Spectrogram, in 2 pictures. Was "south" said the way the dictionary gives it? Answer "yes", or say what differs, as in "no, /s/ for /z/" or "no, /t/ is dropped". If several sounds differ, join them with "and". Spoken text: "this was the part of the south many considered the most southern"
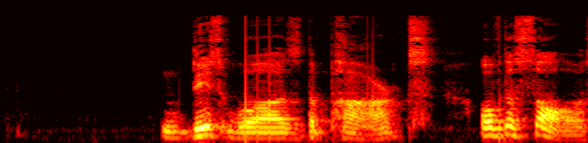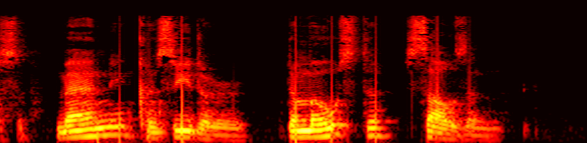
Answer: no, /s/ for /θ/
